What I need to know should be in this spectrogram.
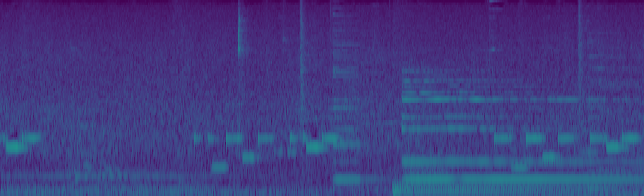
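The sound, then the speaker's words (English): A mobile phone ringing with an incoming call plays a melodic ringtone of short electronic beeping notes in a repeating pattern over steady background noise, growing louder and fuller partway through. “is that your phone or my phone?”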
